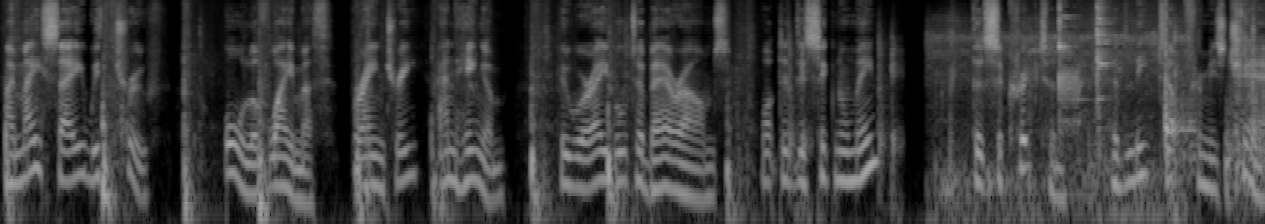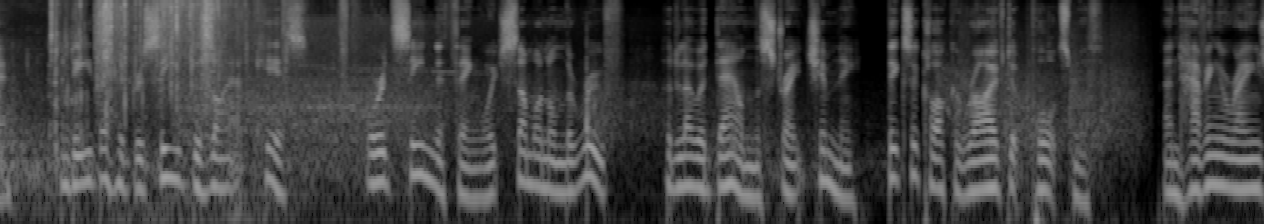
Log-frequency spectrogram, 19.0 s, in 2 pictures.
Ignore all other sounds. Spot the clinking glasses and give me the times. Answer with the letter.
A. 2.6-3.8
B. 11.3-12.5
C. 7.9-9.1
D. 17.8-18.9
C.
